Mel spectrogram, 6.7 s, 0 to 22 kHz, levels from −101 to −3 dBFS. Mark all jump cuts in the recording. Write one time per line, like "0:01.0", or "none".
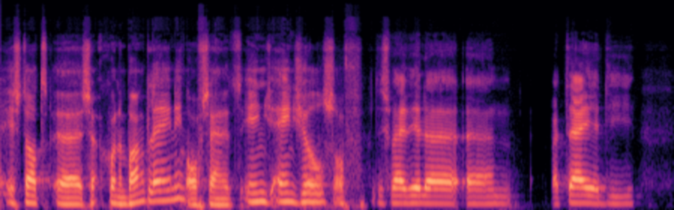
0:01.8
0:03.7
